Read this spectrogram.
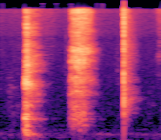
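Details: Three short, harsh coughs, the first with a honking, moose-like tone, from a sick teenager with a sore throat and congestion.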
